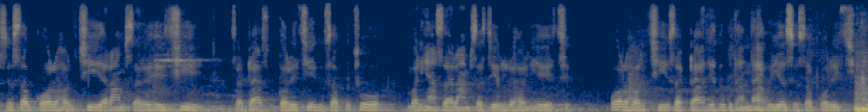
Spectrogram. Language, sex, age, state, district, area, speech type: Maithili, female, 45-60, Bihar, Madhubani, rural, spontaneous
